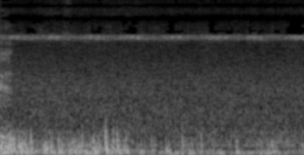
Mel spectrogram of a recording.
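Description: Insects trilling steadily on one thin high tone, over a low, uneven rumble.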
